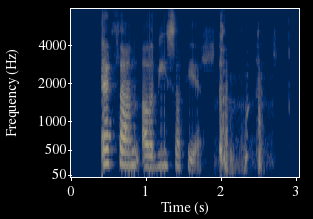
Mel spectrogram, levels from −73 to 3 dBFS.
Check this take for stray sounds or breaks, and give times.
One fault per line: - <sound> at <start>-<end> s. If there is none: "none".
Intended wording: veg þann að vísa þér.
- cough at 2.0-2.6 s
